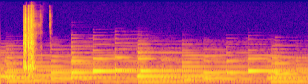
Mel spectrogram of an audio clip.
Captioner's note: click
